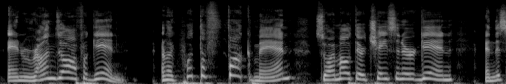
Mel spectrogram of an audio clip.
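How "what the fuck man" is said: high exasperated cry as the dog bolts; exasperated outburst. Retold or imitated. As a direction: snap in disbelief at the dog. Dog runs off again.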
